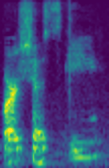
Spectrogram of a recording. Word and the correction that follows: Boretsky: whatever. And the reason why I liked him. – Oh, Boretsky. – Boretsky, thank you.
